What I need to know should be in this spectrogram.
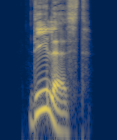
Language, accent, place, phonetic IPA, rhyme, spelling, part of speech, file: German, Germany, Berlin, [ˈdiːləst], -iːləst, dealest, verb, De-dealest.ogg
- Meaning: second-person singular subjunctive I of dealen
